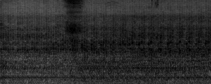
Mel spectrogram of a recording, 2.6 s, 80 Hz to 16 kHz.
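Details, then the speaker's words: 1999 Audi A4 Avant 1.9 TDI diesel, first start after weeks buried in snow in very cold weather: a steady, even diesel clatter at idle with no misses or knocks; normal cold idle. "diesel engine starts for the first time [Applause] yeah she's on nicely sound I think she's perfect she's old but gold"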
